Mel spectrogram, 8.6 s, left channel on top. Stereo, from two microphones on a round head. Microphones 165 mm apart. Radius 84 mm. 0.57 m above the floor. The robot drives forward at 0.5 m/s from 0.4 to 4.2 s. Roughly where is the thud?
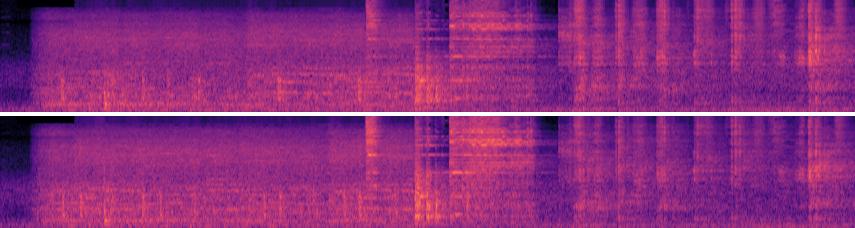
Right.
